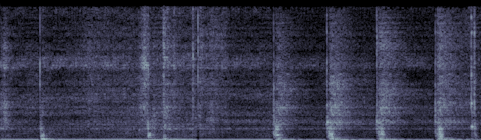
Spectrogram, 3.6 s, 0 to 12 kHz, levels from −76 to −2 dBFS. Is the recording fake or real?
fake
